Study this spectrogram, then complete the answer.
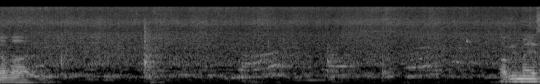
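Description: A wooden spatula scrapes and stirs against a pan.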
